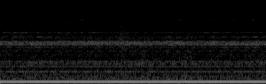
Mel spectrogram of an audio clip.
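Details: Hampton Bay ceiling fan running with a steady low hum, thin metallic buzz and faint jingly rattle from a loose glass globe; tightening the globe set screws made it quiet.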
